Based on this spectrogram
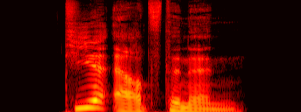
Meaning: plural of Tierärztin
- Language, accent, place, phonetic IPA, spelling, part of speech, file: German, Germany, Berlin, [ˈtiːɐ̯ˌʔɛːɐ̯t͡stɪnən], Tierärztinnen, noun, De-Tierärztinnen.ogg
